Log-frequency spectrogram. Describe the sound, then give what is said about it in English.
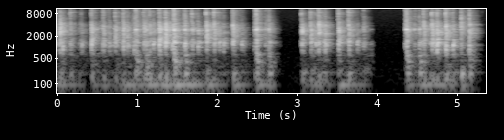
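Rapid typing on a computer keyboard while searching Google, a dense clatter of crisp key clicks in bursts separated by short pauses, with no voices. “Oh boy, you do not want to Google what I just Googled.”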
